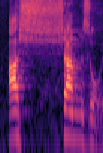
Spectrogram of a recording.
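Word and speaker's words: الشمس: Katulad ng kalima na ash-shamsu. Hindi nabibigkas yung L. Walang diretso ka lang sa ash-shamsu, hindi nabibigkas yung lam.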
